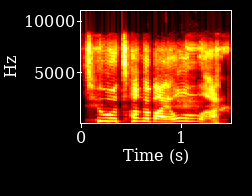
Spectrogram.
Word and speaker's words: Tua Tagovailoa: He butchered the name! It's Tua Tagovailoa.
